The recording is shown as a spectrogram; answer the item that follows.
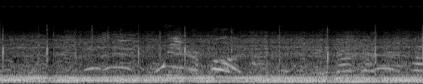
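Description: Steady low hum from the band's amplifiers between songs, with scattered voices and short shouts from the crowd over it.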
